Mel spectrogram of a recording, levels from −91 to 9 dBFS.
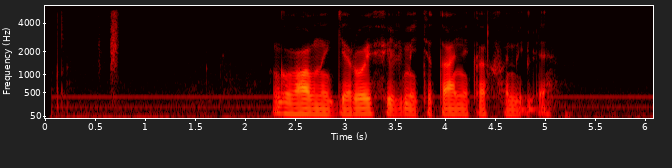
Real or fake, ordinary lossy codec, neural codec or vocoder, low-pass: real; none; none; 5.4 kHz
